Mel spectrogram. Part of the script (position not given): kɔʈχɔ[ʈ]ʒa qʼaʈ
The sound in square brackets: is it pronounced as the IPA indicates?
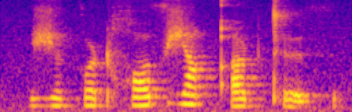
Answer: no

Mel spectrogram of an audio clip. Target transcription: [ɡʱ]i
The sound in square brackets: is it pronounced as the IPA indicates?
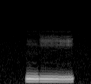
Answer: no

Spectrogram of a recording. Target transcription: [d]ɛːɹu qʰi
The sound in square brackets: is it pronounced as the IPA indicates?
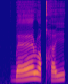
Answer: no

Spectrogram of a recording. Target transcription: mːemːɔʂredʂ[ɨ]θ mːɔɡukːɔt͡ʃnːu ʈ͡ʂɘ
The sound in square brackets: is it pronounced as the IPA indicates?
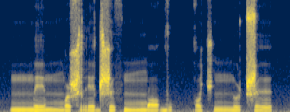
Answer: yes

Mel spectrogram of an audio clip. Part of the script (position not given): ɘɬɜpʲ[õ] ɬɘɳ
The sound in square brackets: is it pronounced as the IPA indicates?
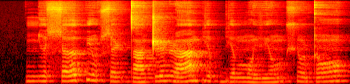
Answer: no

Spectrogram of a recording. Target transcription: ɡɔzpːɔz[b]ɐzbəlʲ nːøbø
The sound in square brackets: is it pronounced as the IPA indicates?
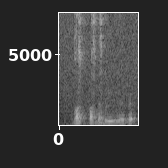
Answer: yes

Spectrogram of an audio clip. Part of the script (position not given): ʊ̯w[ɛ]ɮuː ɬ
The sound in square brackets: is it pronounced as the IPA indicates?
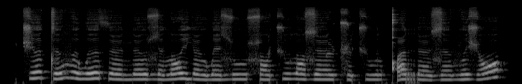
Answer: yes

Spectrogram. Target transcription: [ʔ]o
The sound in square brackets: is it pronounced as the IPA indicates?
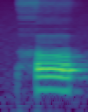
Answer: no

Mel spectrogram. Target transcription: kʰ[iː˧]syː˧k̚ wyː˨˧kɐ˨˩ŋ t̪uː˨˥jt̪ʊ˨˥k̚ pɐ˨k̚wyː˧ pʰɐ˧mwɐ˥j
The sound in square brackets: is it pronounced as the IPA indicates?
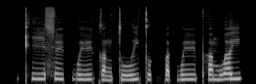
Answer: yes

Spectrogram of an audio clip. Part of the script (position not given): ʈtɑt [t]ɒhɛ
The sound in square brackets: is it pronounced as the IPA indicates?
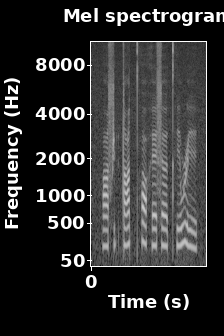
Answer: no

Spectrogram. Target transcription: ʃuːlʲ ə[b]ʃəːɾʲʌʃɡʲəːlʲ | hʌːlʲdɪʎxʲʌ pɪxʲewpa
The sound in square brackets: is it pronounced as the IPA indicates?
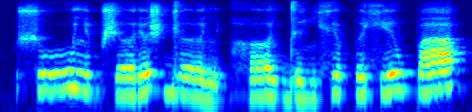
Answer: yes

